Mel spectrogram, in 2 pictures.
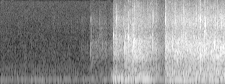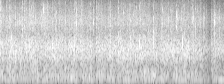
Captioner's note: attendees applauding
